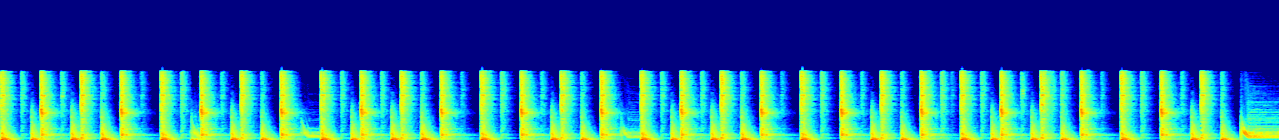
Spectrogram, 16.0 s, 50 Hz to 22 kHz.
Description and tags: metallic open snare, room ambiance drum kit tough kick with limiter, extreme pitch bend on cymbal. programmed using Linplug RMIV 2004
breaks, drum-loops, loops, 120, drums, breakbeats, bpm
